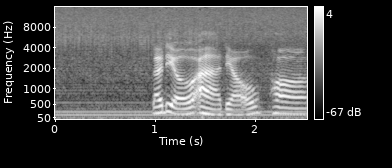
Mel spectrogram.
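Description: A young woman speaks brightly into a microphone over a loudspeaker.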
